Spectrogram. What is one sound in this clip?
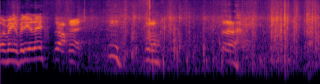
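Bodies thump and rustle on soft cushions.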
